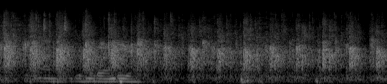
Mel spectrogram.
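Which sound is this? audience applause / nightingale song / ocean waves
audience applause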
